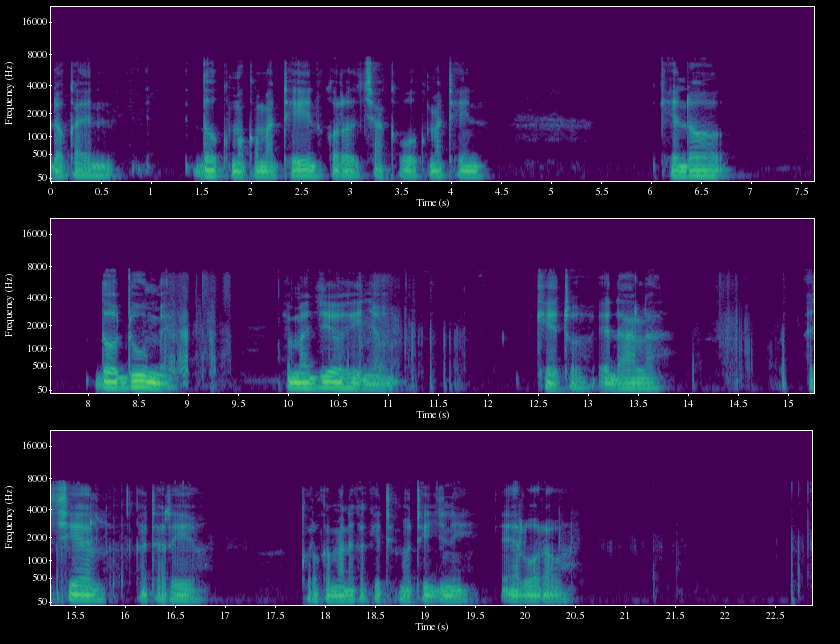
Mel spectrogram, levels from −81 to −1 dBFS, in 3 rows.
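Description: No faults are present in this speech; the audio is band-limited at about 7.7 kHz, consistent with a wideband Bluetooth mSBC headset link.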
